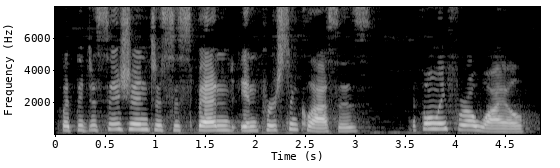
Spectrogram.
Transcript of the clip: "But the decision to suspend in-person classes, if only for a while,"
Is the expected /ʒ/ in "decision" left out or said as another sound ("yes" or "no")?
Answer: no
